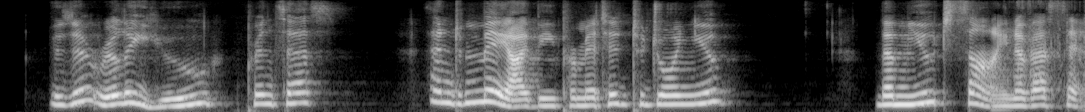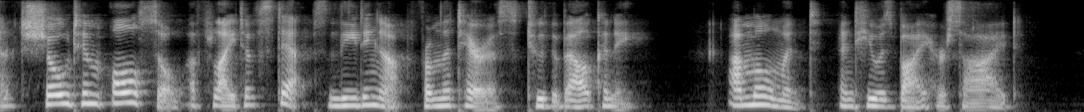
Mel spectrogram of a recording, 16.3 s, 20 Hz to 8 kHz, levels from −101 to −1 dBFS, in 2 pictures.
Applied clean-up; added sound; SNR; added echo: neural mask model DeepFilterNet 3.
